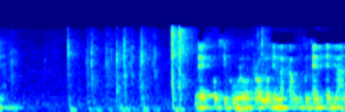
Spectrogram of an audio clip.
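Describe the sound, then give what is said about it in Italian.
A quick burst of keyboard typing as 'regedit' is typed into the Windows Run dialog, several sharp clicking keystrokes, followed by a denser stretch of tapping under a low background hum and faint voice-like tones. “Allora, innanzitutto premiamo la combinazione Windows R, che è il esegui, abbiamo detto, digitiamo regedit.”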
